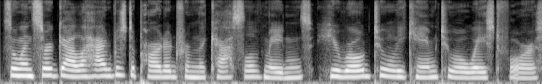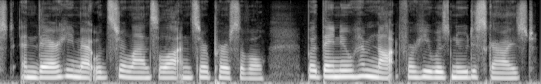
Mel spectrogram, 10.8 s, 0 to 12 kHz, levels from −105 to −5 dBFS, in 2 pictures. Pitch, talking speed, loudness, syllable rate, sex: 200 Hz, 220 wpm, -17 LUFS, 5.5 syllables/s, female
